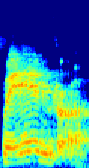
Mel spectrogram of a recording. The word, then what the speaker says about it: Sandra: Sandra, Sandra, pronounced Sandra over here.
